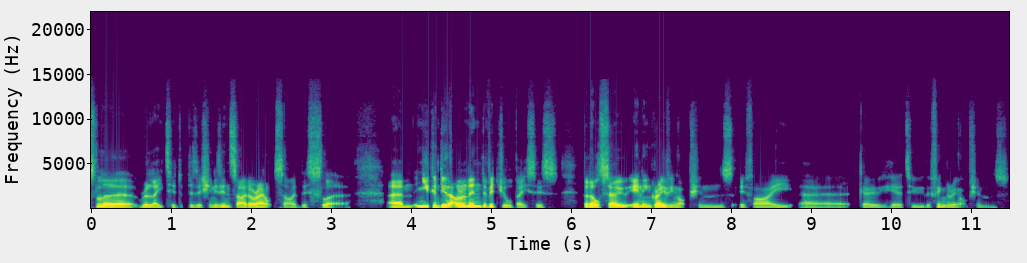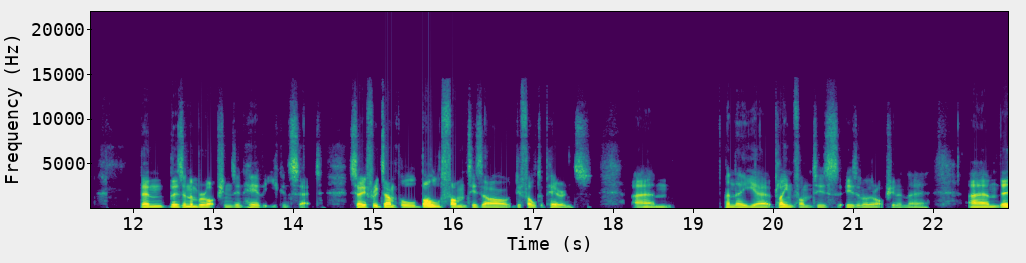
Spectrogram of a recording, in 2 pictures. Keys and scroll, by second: 3.5 super+2, 6.5 shift+super+e.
